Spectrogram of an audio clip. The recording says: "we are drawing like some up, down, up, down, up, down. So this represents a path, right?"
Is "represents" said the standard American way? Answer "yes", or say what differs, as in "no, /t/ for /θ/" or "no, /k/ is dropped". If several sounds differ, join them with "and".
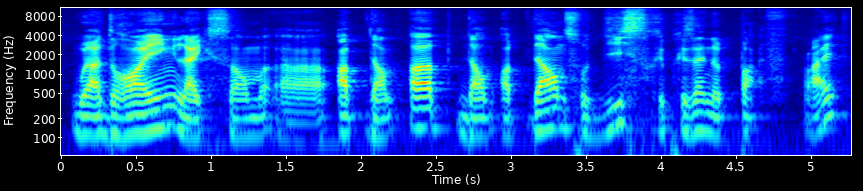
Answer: no, /s/ is dropped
